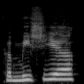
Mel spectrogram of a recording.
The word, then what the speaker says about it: Cameshia: my name is Kamisha but my name is pronounced Kamisha I sto correcting people it takes I just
